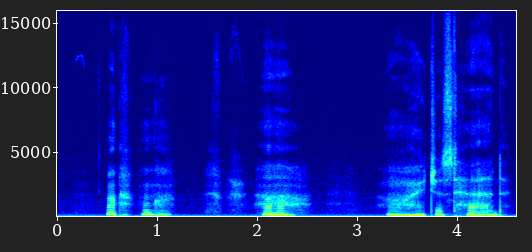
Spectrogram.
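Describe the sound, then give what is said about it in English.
A voice imitates snoring: a handful of breathy, rumbling snorts and wheezes, fairly loud, arriving in uneven bursts with short quiet gaps between them. “snore.”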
